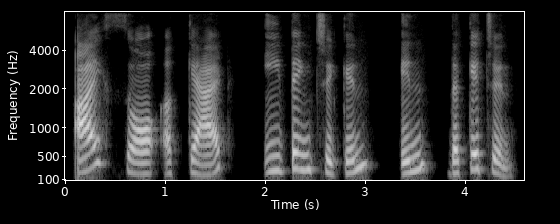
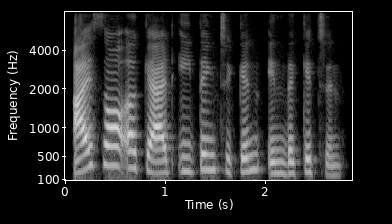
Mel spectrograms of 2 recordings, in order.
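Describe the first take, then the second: First: The sentence is spoken at a slower pace. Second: The sentence is spoken at a faster pace.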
